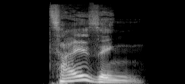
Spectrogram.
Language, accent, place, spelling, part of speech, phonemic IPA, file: German, Germany, Berlin, Zeising, noun, /ˈt͡saɪzɪŋ/, De-Zeising.ogg
- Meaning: gasket, ratline (short sailing rope)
